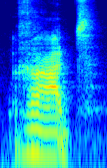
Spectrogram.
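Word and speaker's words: Rad: Uh those are both found at the beginning of a word or at the beginning of a syllable. So rat rat means wheel or bicycle.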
